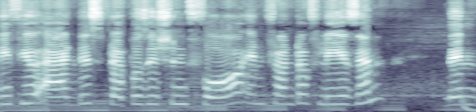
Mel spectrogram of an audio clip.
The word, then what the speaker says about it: vor: Remember, VOR will be pronounced as the alphabet F, for.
